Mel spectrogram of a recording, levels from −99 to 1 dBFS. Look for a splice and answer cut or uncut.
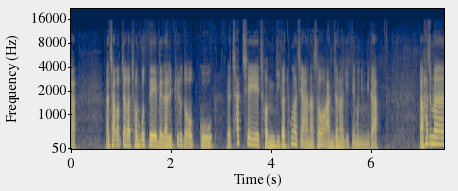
uncut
